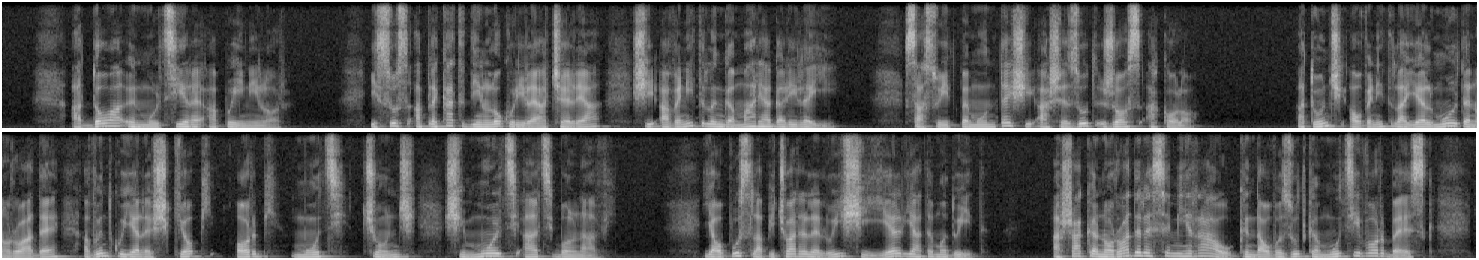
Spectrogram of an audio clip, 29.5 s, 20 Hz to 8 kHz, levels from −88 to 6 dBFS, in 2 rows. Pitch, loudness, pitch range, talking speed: 140 Hz, -19 LUFS, 125-150 Hz, 130 wpm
